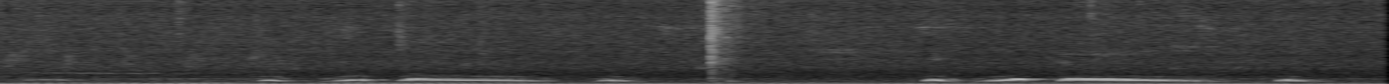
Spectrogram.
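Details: Spotted dove decoy bird, Chiang Mai, Thailand, three-note 'kuk' coo style: two phrases of low mellow coos, short notes leading into a longer drawn hoot, over a steady low background hum and one sharp click.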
